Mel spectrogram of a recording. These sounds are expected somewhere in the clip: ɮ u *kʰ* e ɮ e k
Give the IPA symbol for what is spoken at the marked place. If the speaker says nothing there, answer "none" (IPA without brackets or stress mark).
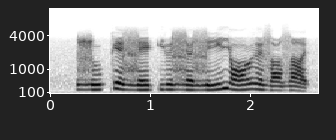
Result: k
